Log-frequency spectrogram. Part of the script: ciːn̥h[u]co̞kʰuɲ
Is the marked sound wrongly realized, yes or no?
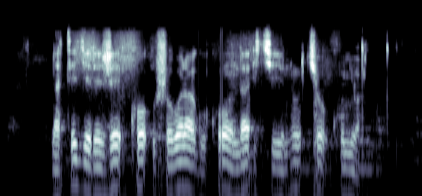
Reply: no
